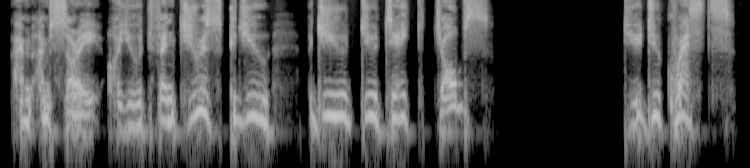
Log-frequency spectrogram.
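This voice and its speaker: A raspy, put-on character voice sits at a middle pitch. It moves at a fairly slow pace with long, frequent pauses. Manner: nervous, hesitant, stammering.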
